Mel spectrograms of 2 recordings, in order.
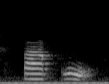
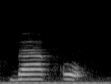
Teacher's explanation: Saat kita mengucapkan bunyi B pada kata baku, pita suara bergetar dan kita akan merasakan sensasi dengung atau gerakan saat jari kita menyentuh leher. Sementara saat kita mengucapkan Pu, pita suara tidak bergetar. Bunyi ini murni hanya hembusan udara dari bibir tanpa adanya getaran di tenggorokan.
